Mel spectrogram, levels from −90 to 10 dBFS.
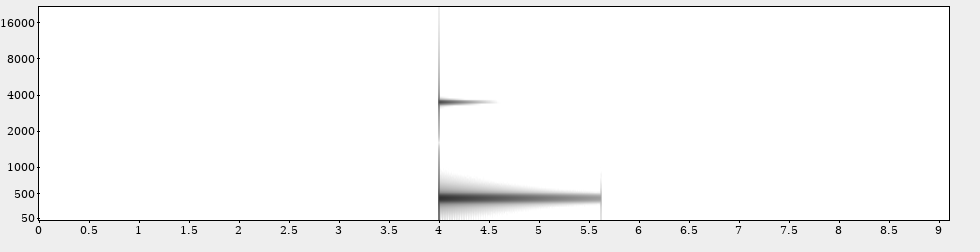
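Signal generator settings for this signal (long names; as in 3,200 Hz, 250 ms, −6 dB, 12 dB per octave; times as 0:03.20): inharmonic partials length 1.62 s, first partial 421 Hz, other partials 3,490 Hz, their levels −6 dB, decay 2.32 s, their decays 0.52 s, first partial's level −9 dB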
